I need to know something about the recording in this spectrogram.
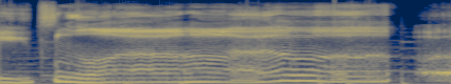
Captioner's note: groaning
